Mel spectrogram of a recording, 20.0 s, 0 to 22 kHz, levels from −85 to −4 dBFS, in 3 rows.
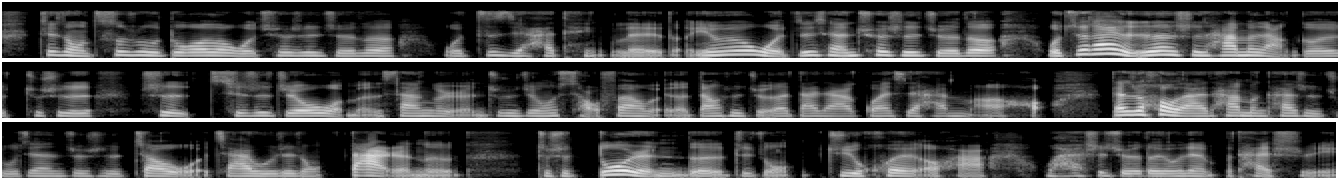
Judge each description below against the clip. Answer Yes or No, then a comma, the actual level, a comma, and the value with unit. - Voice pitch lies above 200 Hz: No, high, 195 Hz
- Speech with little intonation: No, average, 3.5 semitones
